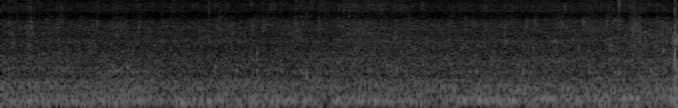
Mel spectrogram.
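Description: Water flowing continuously in a steady, full rush close by, unbroken and even for the whole stretch with no voices.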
